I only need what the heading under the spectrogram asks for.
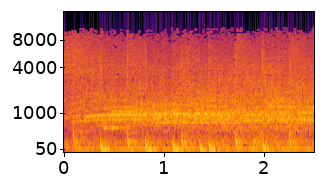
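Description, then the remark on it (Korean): Loud, steady applause from an audience welcoming panelists, mixed with crowd cheering and a sustained tone, while low rhythmic thumps pulse underneath throughout. “자, 패널분들 모시겠습니다. 여러분 박수로 환영해 주시기 바랍니다.”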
